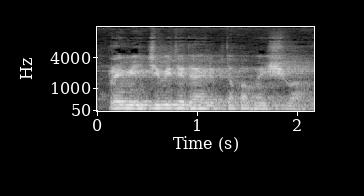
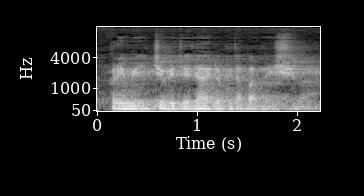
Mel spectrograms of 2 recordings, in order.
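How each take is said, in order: The two takes are said the same way.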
